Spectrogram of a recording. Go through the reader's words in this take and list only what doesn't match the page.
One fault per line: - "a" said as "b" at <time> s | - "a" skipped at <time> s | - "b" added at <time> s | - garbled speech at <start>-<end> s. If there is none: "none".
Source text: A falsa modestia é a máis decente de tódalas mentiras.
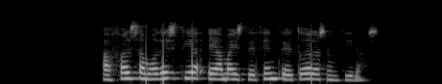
none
